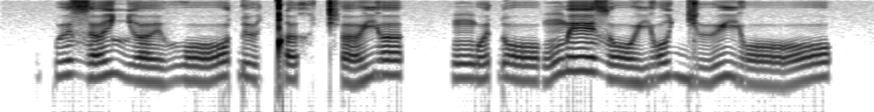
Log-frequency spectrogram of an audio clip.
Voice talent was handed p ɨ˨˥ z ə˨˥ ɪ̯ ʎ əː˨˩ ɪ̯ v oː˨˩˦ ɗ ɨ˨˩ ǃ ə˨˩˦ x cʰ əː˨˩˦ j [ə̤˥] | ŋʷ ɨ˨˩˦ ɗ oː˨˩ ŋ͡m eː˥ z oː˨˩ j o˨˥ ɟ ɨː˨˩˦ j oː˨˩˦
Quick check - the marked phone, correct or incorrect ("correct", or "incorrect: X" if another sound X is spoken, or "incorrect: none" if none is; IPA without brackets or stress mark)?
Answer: incorrect: ə˥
